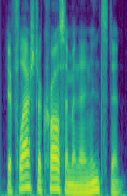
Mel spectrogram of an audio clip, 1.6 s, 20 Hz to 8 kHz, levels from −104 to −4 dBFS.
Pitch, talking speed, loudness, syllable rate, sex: 120 Hz, 265 wpm, -16 LUFS, 7.1 syllables/s, male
